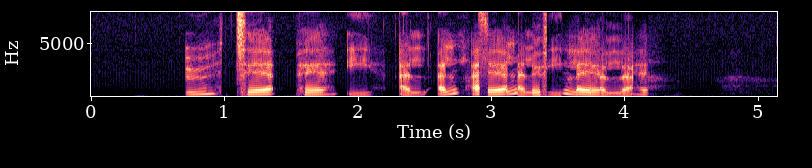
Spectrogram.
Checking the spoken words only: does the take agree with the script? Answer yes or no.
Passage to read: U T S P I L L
no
